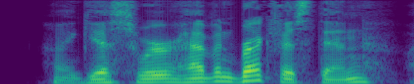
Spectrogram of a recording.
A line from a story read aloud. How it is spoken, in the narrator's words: I muttered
